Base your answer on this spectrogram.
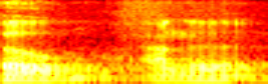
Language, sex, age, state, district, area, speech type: Bodo, male, 30-45, Assam, Baksa, urban, spontaneous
